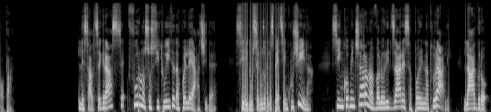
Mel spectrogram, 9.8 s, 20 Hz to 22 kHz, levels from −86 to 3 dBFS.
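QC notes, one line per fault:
4.78–5.68 s: processor overload crackle. For about 0.9 s the speech breaks into dense gritty crackle as the processor repeatedly misses its buffer deadlines. Each missed block is dropped, leaving hard-edged skips, and the tiny spacing fits a buffer of around 5 ms.
8.96–9.39 s: processor overload crackle. A second, shorter burst of about 0.43 s with the same skipped-buffer tearing, fewer misses in a row, ending cleanly when the load eases.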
